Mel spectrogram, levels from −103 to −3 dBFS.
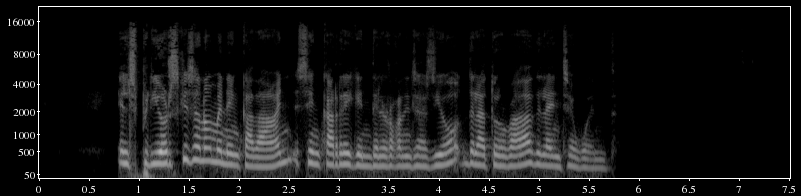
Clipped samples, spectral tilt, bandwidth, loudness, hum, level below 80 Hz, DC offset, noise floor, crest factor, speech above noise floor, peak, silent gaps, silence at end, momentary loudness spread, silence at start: under 0.1%; -4.5 dB/octave; 15 kHz; -48 LUFS; none; -74 dBFS; under 0.1%; under -90 dBFS; 22 dB; over 42 dB; -28 dBFS; none; 1.85 s; 9 LU; 0.8 s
